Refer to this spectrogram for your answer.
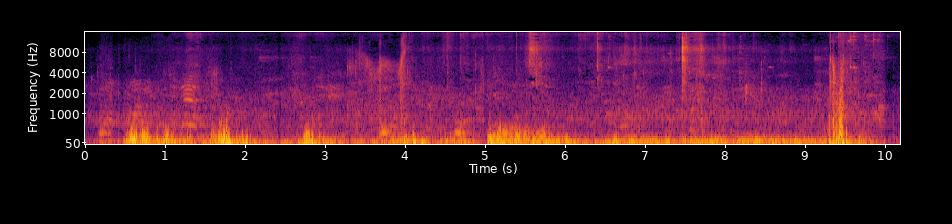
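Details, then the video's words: Two dogs play-fighting at a dog park, testing their battle skills: bursts of low, rough growling and snarling come in waves, with a few sharp yelps or barks near the end and people talking in the background. "Two Dogs Test Battle Skills At Dog Park"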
